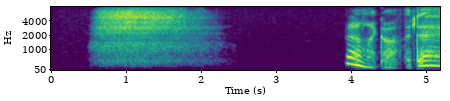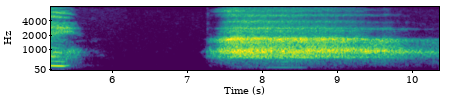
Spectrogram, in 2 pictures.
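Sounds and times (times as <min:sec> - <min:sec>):
person inhaling during a guided bedtime meditation: 0:00.5 - 0:02.4, 0:07.3 - 0:10.3
speech: 0:04.0 - 0:05.6.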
